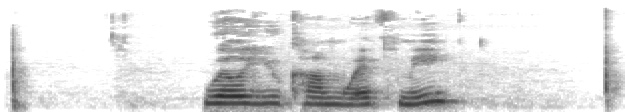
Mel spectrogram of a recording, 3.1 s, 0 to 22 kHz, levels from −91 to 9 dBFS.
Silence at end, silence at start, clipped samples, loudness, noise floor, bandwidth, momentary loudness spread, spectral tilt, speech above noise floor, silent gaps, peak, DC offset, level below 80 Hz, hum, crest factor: 0.05 s; 0.05 s; under 0.1%; -20 LUFS; -67 dBFS; 16 kHz; 18 LU; -6 dB/octave; 48 dB; none; -4 dBFS; under 0.1%; -66 dBFS; none; 18 dB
